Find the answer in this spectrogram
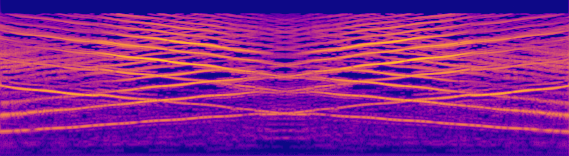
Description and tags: Mangled sounds from Phone sample pack edited with cool edit and or voyetra record producer and advanced audio editor. Gliding pitch shift. Channels independently stretched and reversed. Added flanger.
processed, voice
